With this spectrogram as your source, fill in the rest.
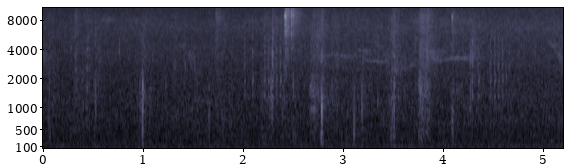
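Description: Leaves rustle and twigs snap as a person walks through undergrowth.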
